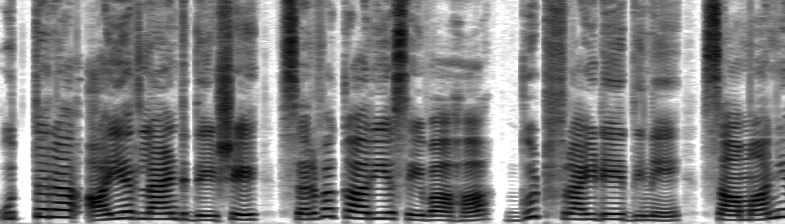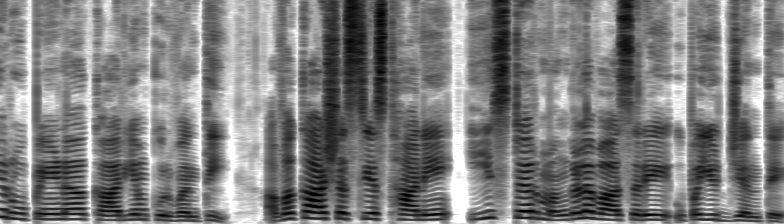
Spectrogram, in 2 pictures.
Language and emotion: Sanskrit, neutral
